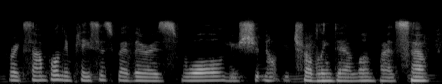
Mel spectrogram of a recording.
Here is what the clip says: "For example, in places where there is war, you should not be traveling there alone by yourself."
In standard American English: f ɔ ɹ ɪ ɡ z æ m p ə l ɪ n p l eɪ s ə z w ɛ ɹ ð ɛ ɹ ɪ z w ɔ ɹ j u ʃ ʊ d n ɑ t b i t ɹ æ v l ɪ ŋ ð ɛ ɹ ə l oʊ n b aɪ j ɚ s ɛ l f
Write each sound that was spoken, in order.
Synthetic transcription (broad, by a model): f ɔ ɹ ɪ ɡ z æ m p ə l ɪ n p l eɪ s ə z w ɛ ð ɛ ɹ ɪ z w ɔ l j u ʃ ʊ d n ɑ t b i t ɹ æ v l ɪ ŋ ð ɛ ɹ ə l oʊ n b aɪ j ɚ s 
